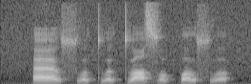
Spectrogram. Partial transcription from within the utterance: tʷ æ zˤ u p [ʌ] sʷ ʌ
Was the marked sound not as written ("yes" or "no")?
no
